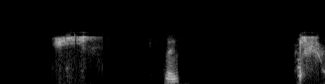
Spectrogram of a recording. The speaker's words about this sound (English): All that sneezing made me move my train of thought, so I'm going to go back.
